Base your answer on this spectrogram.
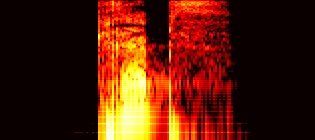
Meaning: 1. plural of Crêpe 2. genitive singular of Crêpe
- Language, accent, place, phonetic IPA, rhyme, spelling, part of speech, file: German, Germany, Berlin, [kʁɛps], -ɛps, Crêpes, noun, De-Crêpes.ogg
